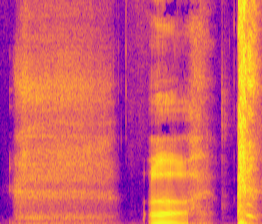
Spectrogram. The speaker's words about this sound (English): oh, shit. As I'm still like coughing, I'm going to have to like pause for a second. Shit. Oh, a little bit better. I cleared out my throat.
